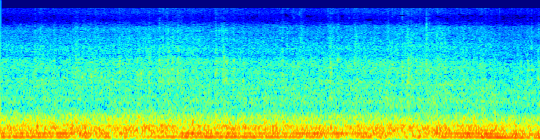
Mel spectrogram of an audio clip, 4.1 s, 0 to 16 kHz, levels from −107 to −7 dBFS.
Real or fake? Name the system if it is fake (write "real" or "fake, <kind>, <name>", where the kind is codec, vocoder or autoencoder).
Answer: real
